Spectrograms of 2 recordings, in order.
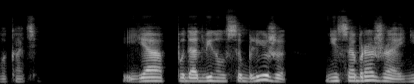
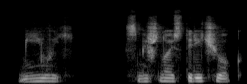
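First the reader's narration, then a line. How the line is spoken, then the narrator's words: Mumbling. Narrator (Russian): пробормотала Катя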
